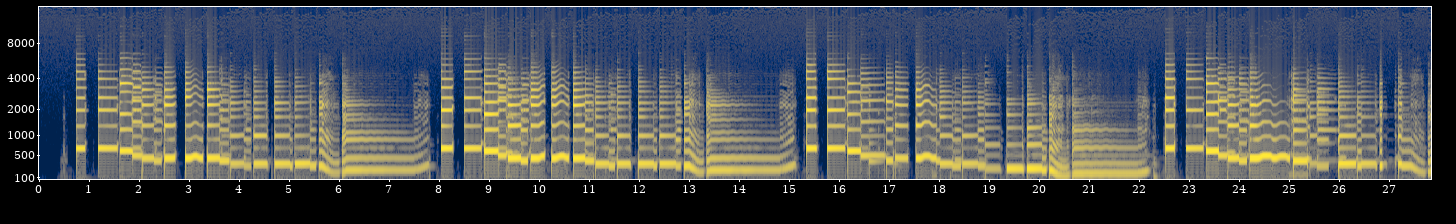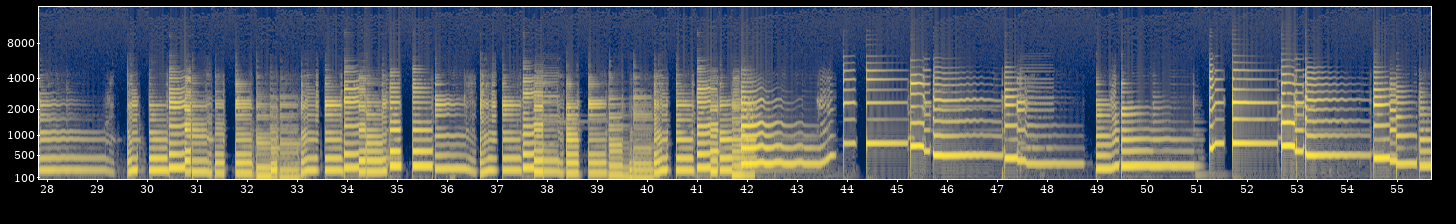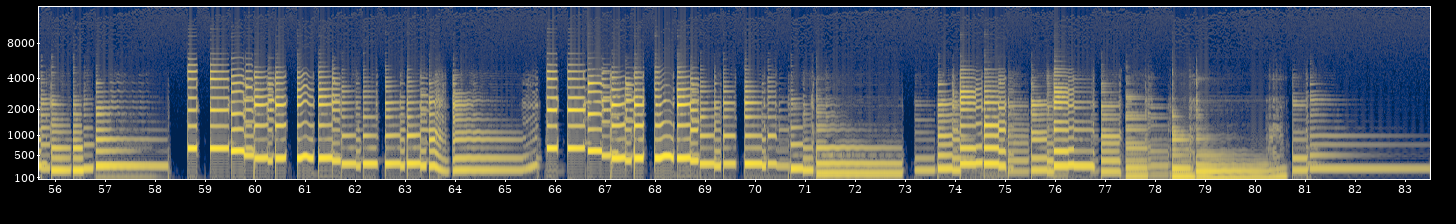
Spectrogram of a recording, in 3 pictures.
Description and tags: a high e which is low
starting out on the high E then go to the low E, sort of a laid back type of lick, clean tones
